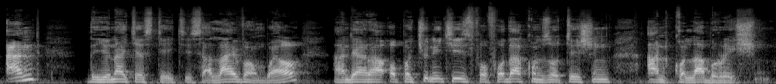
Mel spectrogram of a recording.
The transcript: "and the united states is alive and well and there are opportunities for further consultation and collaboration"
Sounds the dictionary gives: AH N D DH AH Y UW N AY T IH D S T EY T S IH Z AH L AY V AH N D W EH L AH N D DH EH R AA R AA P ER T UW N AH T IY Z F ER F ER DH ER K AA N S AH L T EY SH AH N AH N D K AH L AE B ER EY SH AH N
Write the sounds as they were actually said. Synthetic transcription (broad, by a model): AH N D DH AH Y UW N AY T IH D S T EY T S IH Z AH L AY V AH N W EH L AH N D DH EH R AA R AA P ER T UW N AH T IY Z F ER F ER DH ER K AA N S AH L T EY SH AH N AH N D K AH L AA B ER EY SH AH N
